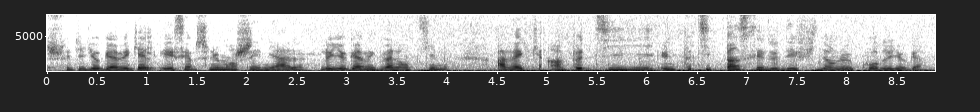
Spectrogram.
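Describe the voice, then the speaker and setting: A woman speaks at a moderate pace with a dark, mellow tone and fairly even intonation, her loudness swinging widely, and the room echo is audible. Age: 60s. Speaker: vlogger. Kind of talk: video diary review. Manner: halting, many fillers.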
